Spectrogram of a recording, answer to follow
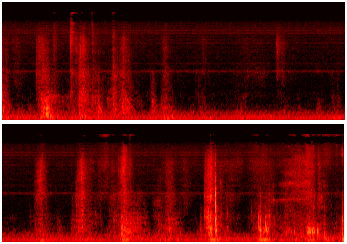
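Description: Irregular knocks, bumps and handling noises of a person moving about and fetching things off-camera, the louder bumps about seven and eight seconds in, over a low steady hum.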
